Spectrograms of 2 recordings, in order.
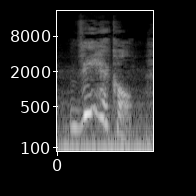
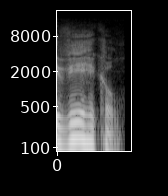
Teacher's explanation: some Americans say vehicle with a hard h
